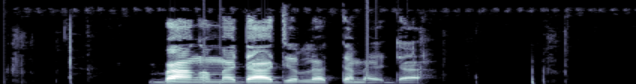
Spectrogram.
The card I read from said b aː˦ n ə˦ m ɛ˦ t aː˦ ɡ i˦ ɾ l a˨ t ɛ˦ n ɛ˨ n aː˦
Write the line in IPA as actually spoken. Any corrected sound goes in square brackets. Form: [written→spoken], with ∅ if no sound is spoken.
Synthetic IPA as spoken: b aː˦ [n→ŋ] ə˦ m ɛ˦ [t→d] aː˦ [ɡ→d] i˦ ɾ l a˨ t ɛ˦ [n→m] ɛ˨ [n→d] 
